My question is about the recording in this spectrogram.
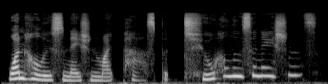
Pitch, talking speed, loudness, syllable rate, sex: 275 Hz, 130 wpm, -19 LUFS, 5.3 syllables/s, female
